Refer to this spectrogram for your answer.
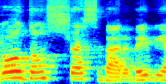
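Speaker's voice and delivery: plain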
